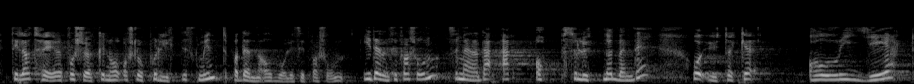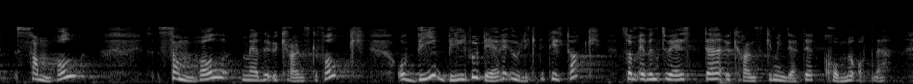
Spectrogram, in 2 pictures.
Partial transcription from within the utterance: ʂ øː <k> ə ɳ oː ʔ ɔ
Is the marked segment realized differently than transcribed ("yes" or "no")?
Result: no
